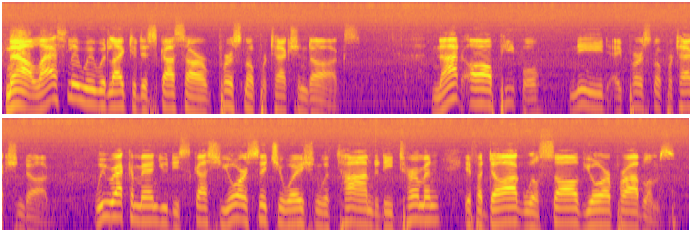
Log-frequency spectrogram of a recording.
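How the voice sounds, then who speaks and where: A man reading scripted promotional narration in a measured, instructional manner. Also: medium pitch, animated. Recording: noisy old VHS tape transfer.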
